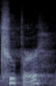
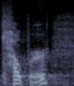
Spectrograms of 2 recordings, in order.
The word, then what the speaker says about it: Cowper: One of Christian history's most famous poets, William Cowper, and that is pronounced Cooper, not Cowper, was born November 15th, 1731, near London, England.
